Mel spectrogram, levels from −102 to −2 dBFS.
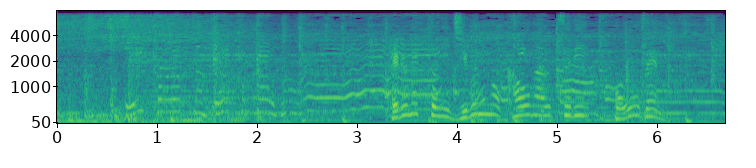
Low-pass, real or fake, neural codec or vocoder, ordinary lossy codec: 7.2 kHz; real; none; none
